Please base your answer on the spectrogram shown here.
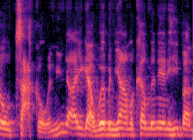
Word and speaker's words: Wembanyama: Yeah, Wembanyama. Yeah. Wembanyama.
